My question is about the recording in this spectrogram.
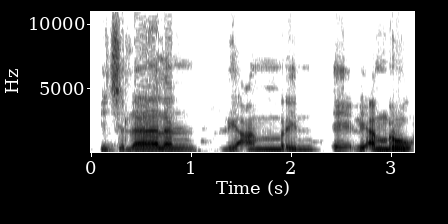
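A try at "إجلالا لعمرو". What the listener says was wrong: Li'amrin, betul. Waw itu tulisan saja tapi bacanya amrin ya. Karena ada huruf jar.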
